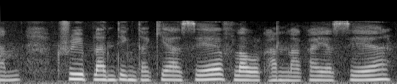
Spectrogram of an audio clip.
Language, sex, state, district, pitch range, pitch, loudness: Nagamese, female, Nagaland, Dimapur, 200-220 Hz, 205 Hz, -15 LUFS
